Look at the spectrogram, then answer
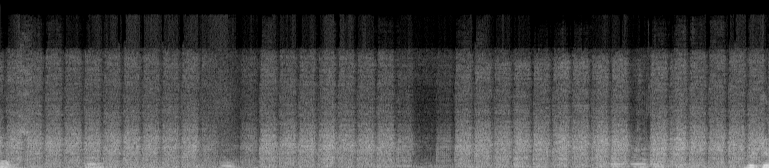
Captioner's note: radio noise from the spirit box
